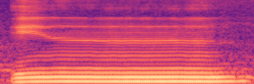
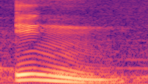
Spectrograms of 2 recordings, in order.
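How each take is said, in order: First: The nasal is made at the front, near s. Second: The nasal is made at the back, like ng. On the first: The speaker calls it right. "posisi mulutnya ada pada makhraj huruf sin" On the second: The speaker calls it wrong. "Jadi bukan ing"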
